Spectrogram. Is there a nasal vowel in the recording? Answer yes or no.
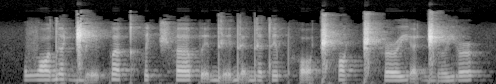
no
